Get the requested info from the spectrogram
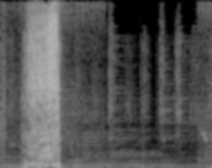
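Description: The stiff waterproof HydroLok zipper of a YETI Panga dry duffel being pulled: one short zip about a quarter second in, over background music.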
